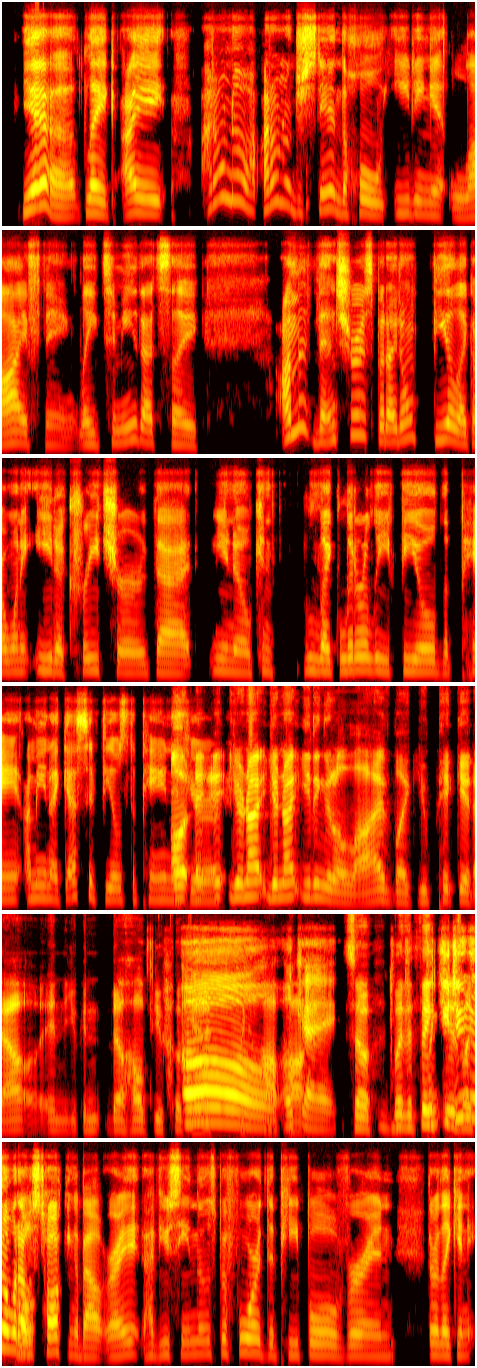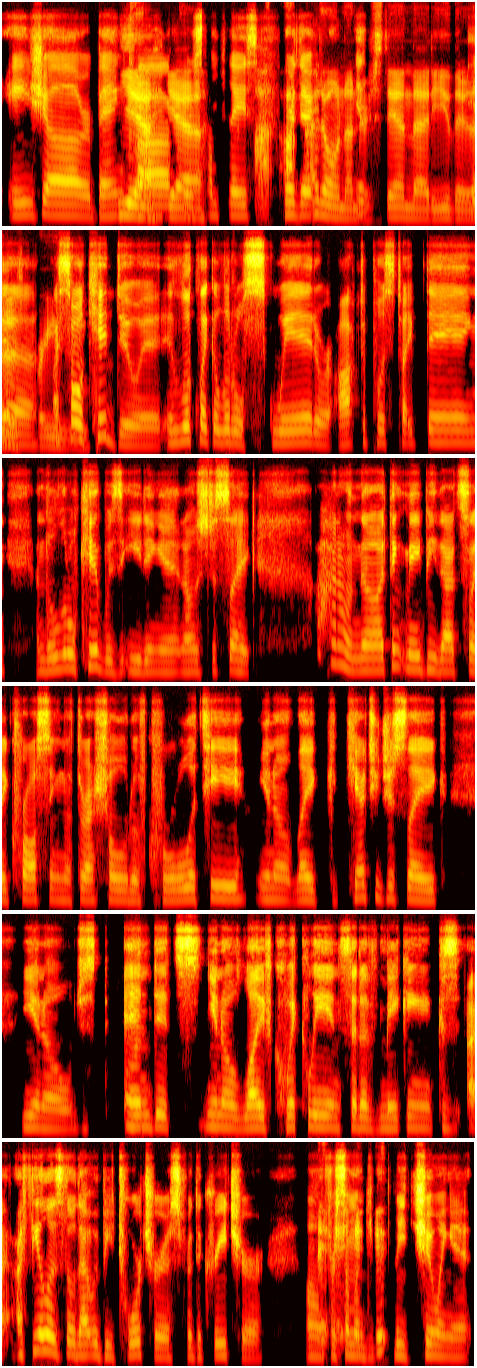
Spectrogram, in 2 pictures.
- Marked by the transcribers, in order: tapping; drawn out: "Oh"; other background noise
- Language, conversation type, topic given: English, unstructured, How can creators make online content that truly connects with people?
